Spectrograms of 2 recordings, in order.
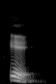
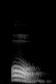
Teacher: উচ্চারণের সময় ঠোঁট আমার কি একটু গোল হয়ে যাচ্ছে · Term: গোলাকৃতি স্বরধ্বনি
